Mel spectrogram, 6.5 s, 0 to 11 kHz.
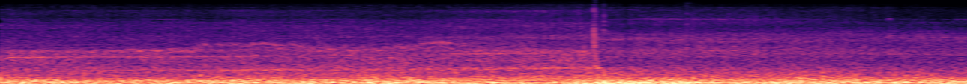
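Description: Royal Enfield Super Meteor 650's parallel-twin engine running as the motorcycle is ridden on the road, heard under a steady low rumble of wind and road noise on the rider's camera. A single sharp click sounds about four seconds in.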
